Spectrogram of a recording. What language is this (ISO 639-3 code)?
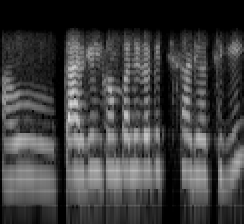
ori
